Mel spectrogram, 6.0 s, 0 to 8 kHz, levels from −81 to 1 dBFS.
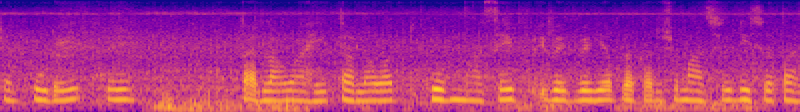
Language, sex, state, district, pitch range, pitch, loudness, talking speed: Marathi, female, Maharashtra, Mumbai Suburban, 215-230 Hz, 220 Hz, -17 LUFS, 130 wpm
